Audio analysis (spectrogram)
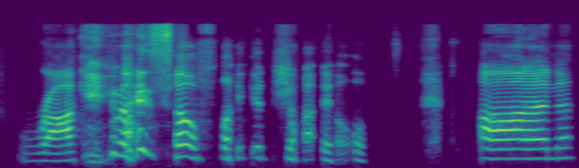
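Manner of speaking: laughing while telling. Real, not acted. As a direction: giggle out the memory of rocking on the floor. Laughs recalling rocking on floor.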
